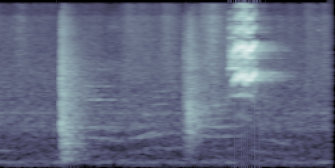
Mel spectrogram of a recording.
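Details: A pet Gouldian finch, one of a pair, gives one brief, high, thin call after two dull knocking sounds; the owner describes it as calling its mate.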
